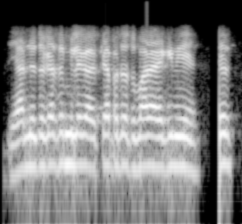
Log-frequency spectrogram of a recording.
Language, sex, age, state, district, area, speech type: Hindi, male, 30-45, Rajasthan, Jodhpur, urban, conversation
